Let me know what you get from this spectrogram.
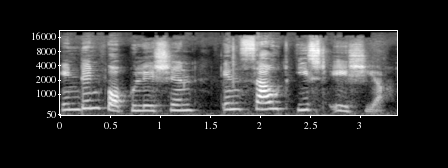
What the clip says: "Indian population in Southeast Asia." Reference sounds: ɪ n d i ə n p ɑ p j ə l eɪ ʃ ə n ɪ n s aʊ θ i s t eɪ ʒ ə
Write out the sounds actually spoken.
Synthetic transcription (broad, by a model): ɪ n d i ə n p ɑ p j ə l eɪ ʃ ə n ɪ n s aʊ t i s t eɪ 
